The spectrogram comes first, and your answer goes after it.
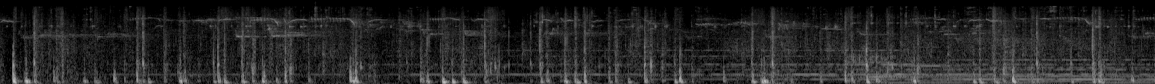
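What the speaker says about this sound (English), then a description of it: "What a lot of horses!" Many horses clip-clop on a path in Kingdom Come: Deliverance II, with dense overlapping hoofbeats, a few neighs and a busy outdoor background, no speech.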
